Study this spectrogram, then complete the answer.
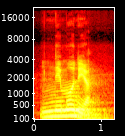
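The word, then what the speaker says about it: pneumonia: निमोनिया, अब देखिए पी यहाँ पे साइलेंट है।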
